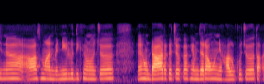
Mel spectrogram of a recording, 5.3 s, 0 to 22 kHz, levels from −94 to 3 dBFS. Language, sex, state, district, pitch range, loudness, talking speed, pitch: Garhwali, female, Uttarakhand, Tehri Garhwal, 190-200 Hz, -21 LUFS, 170 wpm, 195 Hz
